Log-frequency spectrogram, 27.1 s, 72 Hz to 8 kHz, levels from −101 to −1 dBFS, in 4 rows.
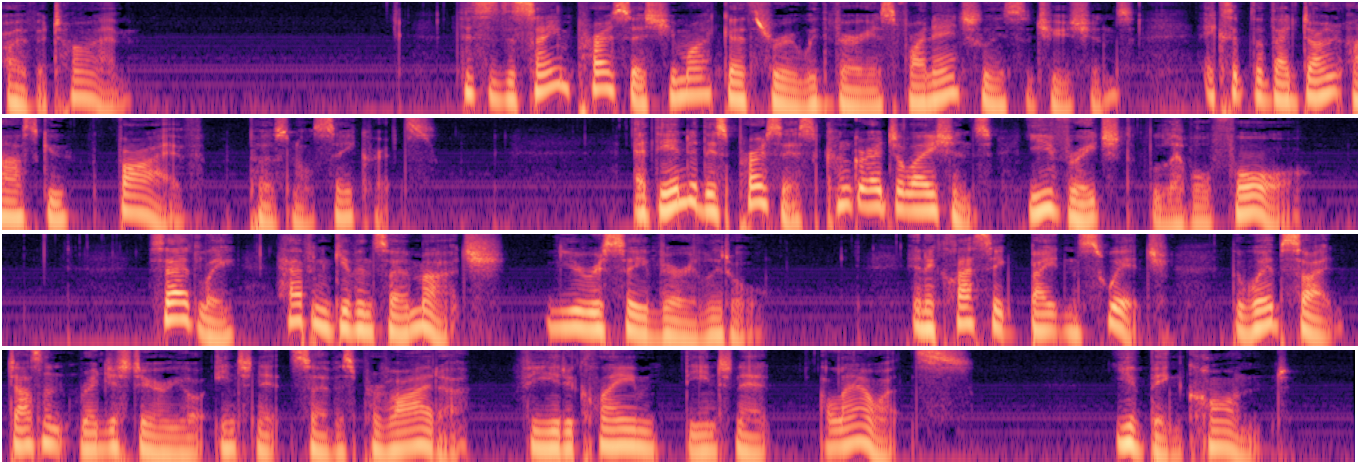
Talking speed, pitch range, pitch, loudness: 150 wpm, 100-150 Hz, 125 Hz, -20 LUFS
